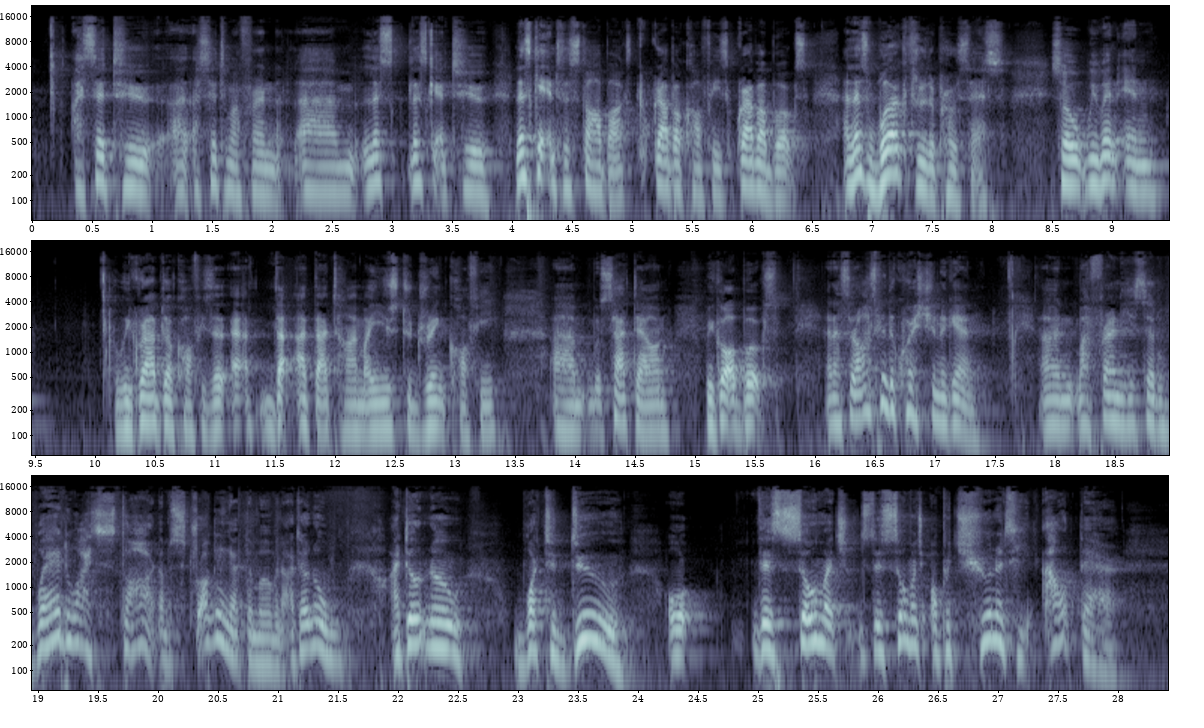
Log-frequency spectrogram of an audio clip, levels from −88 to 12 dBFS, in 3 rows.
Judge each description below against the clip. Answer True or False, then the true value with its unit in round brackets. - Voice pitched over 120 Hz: True (140 Hz)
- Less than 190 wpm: False (200 wpm)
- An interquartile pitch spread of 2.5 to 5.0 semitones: False (5.4 semitones)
